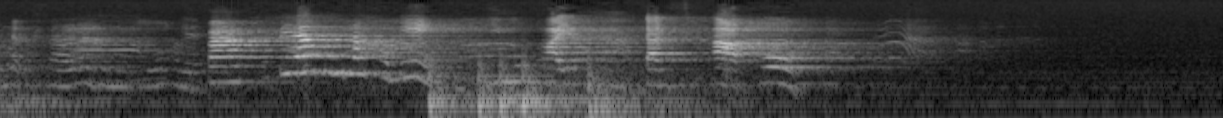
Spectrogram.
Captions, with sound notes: [People heckling] -You cannot replace Apo!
